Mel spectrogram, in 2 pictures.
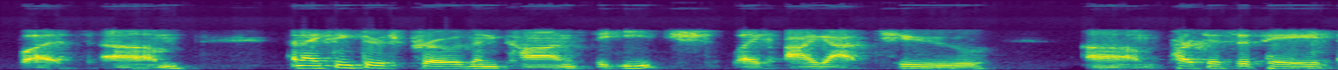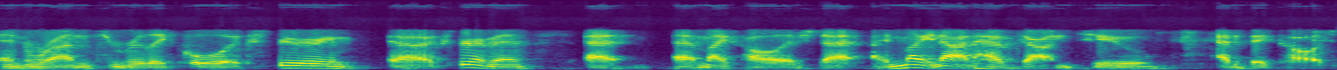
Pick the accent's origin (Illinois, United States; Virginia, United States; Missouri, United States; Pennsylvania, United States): Illinois, United States; Oak Park; they stayed one place for high school, and that was Oak Park, Illinois. Um, and I was actually there from like elementary school to high school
